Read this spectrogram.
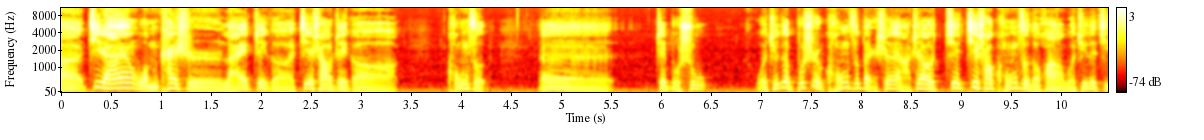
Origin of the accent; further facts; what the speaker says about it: Beijing, China; 因为这是我们家乡的出版社。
